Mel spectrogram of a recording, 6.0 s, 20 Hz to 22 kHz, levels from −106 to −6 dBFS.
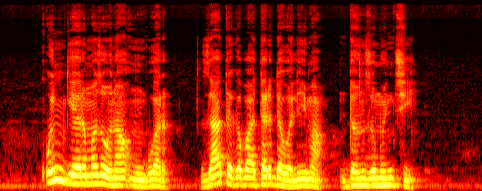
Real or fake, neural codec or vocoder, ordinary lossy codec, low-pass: real; none; none; 19.8 kHz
